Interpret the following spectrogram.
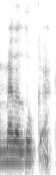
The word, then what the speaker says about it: Melaleuca: but the name of the company is called melaleuca and their products are dynamite vegan uh plant-based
